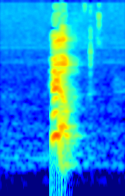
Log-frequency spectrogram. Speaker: Daddy's got the hiccups.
